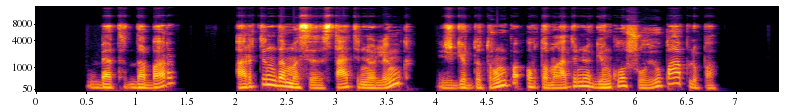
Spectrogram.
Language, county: Lithuanian, Vilnius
